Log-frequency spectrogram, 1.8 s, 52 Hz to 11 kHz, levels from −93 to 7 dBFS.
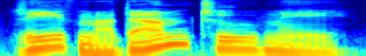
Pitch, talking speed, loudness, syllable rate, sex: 100 Hz, 130 wpm, -19 LUFS, 4.3 syllables/s, male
